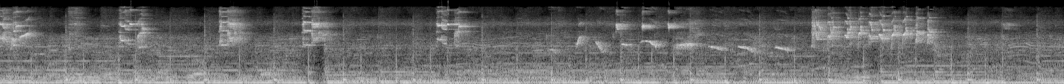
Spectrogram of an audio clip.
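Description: Music with a steady bass line and a regular beat, with a quick run of short, high, falling chirps in the second half.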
